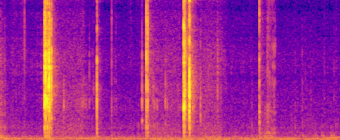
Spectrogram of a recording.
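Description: Paper and a sticker being handled and pressed onto a planner page: a few short, sharp ticks and crinkles, the loudest about half a second in and again just after two seconds.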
